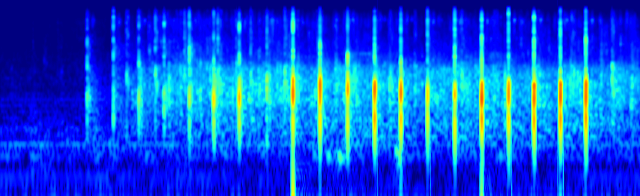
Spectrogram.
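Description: Audience applause starting about a second in, with one pair of hands close to the microphone clapping loudly at about four claps a second over the crowd's clapping.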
